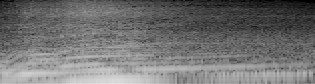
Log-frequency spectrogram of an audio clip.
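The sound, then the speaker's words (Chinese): A car engine hums and revs as the vehicle drives along, with Zhang Yaqin driving Zongyi and Dujuan home. Low harmonic tones climb, then ease off, with a broad whoosh of road noise. No one speaks. “张雅琴开着车跟宗仪送杜鹃回家。”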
